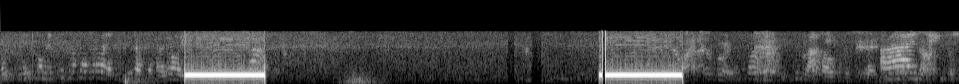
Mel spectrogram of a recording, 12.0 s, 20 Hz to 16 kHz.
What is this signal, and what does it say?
Ringback tone (Europe, 425 Hz), with speech.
